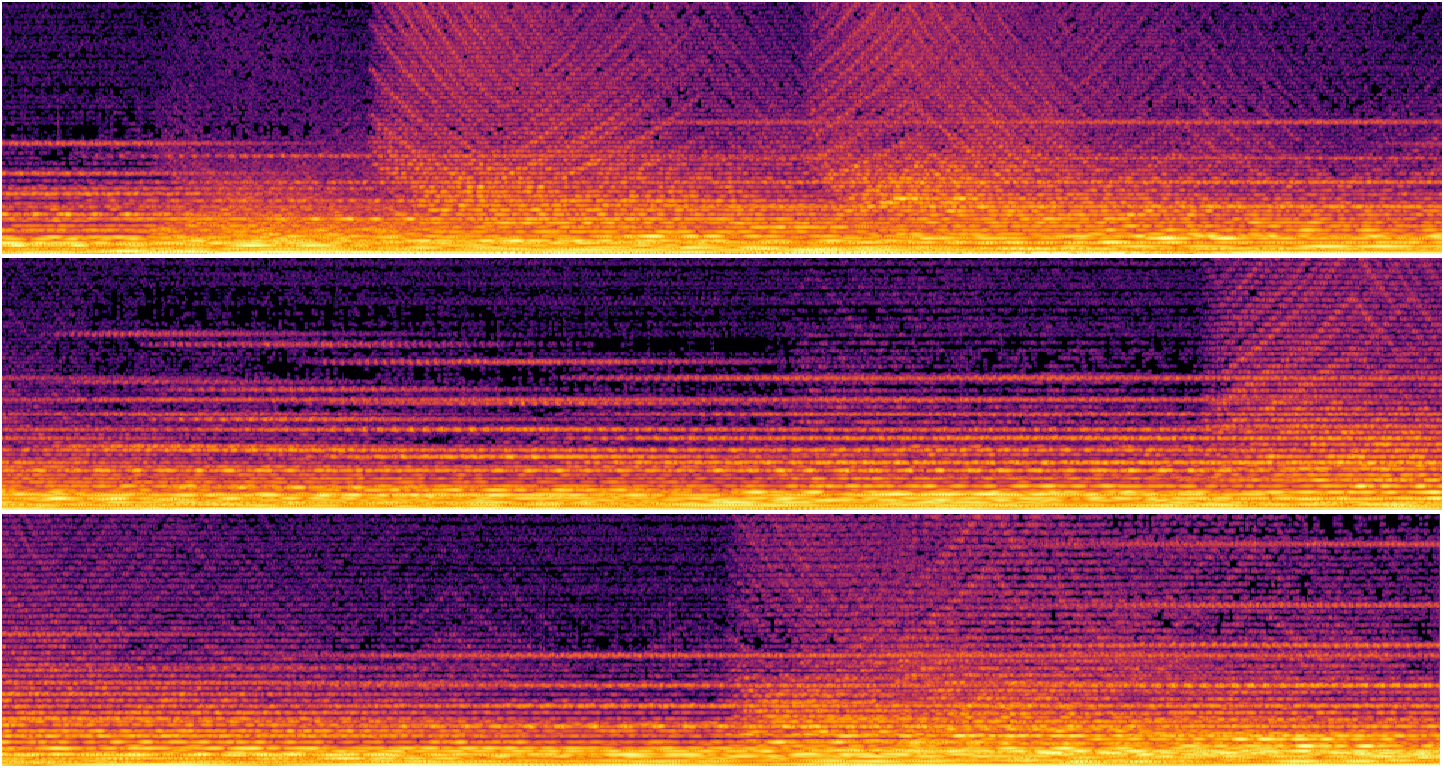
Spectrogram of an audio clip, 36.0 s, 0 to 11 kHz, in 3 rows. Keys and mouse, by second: 1.3 space, 1.7 click, 5.3 ctrl+s, 7.2 click, 8.6-16.0 drag, 15.9-16.4 typing, 16.6 Return, 17.9-18.6 typing, 20.8-21.8 drag, 23.3-27.4 drag, 29.7-32.3 drag, 33.5 click.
